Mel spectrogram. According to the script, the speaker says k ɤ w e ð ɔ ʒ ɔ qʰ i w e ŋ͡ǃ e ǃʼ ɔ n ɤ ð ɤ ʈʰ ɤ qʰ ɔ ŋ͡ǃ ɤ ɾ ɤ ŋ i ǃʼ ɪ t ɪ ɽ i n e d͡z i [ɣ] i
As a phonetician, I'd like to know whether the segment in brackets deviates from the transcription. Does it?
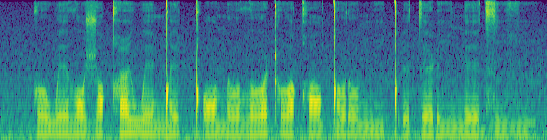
no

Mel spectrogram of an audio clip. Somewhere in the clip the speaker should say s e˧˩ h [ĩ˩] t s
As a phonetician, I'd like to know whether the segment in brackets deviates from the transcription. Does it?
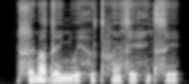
no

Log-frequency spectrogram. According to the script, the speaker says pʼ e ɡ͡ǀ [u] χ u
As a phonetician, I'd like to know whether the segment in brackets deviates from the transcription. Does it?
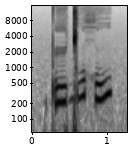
no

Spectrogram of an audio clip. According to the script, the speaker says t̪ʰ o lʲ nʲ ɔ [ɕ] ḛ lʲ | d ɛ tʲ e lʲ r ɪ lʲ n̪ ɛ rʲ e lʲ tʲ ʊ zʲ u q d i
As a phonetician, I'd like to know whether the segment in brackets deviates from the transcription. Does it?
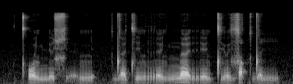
no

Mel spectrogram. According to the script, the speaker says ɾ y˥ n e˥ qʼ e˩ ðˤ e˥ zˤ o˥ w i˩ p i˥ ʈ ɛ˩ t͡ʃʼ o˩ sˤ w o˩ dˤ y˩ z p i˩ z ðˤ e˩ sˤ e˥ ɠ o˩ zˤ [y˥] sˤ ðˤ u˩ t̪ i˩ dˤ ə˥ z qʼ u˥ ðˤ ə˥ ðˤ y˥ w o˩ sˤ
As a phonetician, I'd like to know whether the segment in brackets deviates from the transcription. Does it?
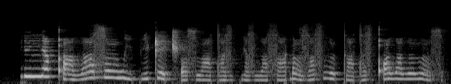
yes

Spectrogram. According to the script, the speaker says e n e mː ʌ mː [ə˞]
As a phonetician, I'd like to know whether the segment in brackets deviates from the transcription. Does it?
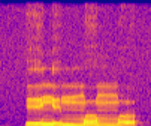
yes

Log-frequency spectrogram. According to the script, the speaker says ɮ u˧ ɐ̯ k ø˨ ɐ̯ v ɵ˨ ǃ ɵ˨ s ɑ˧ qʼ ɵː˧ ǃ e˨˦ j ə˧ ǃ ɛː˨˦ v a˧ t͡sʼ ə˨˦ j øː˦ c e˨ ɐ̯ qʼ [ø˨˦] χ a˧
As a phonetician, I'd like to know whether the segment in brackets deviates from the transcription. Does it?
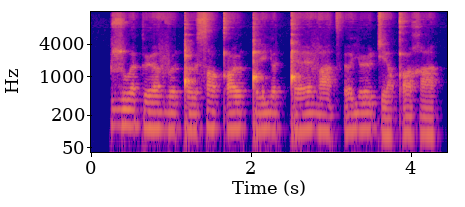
yes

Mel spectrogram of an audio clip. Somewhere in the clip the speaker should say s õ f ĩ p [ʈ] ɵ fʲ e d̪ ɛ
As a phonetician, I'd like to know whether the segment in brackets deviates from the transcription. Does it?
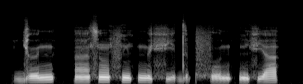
yes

